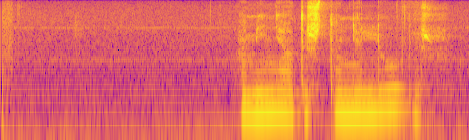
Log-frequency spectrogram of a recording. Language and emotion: Russian, neutral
